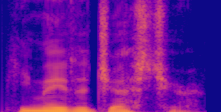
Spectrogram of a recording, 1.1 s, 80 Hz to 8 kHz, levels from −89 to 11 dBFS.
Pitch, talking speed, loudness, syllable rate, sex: 95 Hz, 215 wpm, -18 LUFS, 6.5 syllables/s, male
